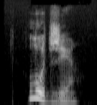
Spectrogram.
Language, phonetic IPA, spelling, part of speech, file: Russian, [ˈɫod͡ʐʐɨjə], лоджия, noun, Ru-лоджия.ogg
- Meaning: 1. recessed balcony 2. loggia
